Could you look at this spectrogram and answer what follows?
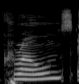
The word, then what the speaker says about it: Crohn's: Now, we're going to talk today about inflammatory bowel disease and Crohn's and ulcerative colitis.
